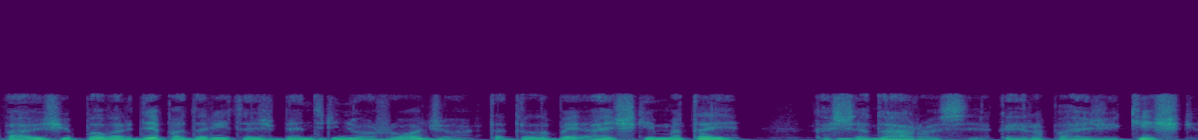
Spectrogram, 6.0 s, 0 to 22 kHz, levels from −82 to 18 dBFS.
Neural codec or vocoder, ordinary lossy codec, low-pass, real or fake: none; MP3, 64 kbps; 7.2 kHz; real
